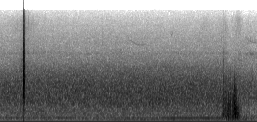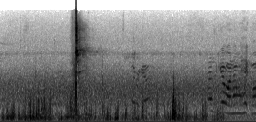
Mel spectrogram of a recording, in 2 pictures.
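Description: Two golf shots: a sharp, short click of an iron striking the ball about half a second in, then a louder, ringing impact of a driver off the tee about two-thirds of the way through. Rough, gusty rustling noise fills the gap between them.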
